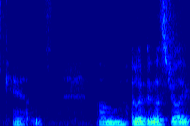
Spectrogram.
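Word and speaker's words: Cairns: A lot of people think that's pronounced Cans, but it's Cans.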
